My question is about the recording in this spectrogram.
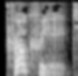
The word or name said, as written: procreate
